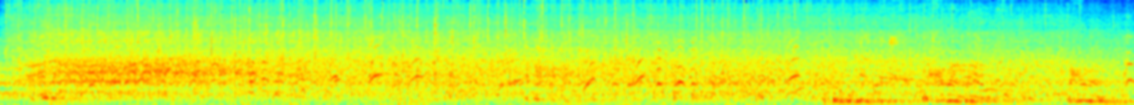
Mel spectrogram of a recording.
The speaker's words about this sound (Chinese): 是的，鼓掌。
